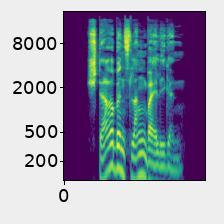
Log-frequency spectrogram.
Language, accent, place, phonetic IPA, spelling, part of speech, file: German, Germany, Berlin, [ˈʃtɛʁbn̩sˌlaŋvaɪ̯lɪɡn̩], sterbenslangweiligen, adjective, De-sterbenslangweiligen.ogg
- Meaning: inflection of sterbenslangweilig: 1. strong genitive masculine/neuter singular 2. weak/mixed genitive/dative all-gender singular 3. strong/weak/mixed accusative masculine singular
